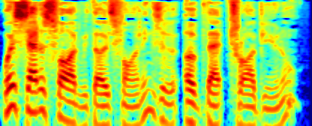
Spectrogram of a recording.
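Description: A man's voice: lowish voice, sing-song, normal speed, no room sound, muffled recording. An Australian man co-hosting a casual podcast chat, blunt and sarcastic, often stumbling and restarting. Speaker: podcast co-host.

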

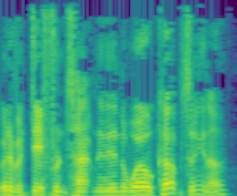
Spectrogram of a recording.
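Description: A man's voice: fairly high pitch, rapid-fire, a bit bright, no room sound, highs cut off. A man co-hosting a hockey podcast, chatting casually with joking asides and frequent restarts. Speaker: podcast co-host. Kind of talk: casual sports chat.

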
